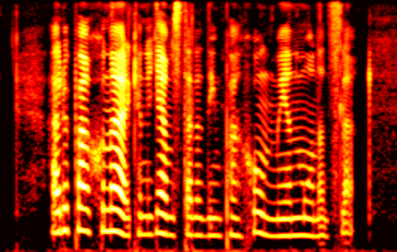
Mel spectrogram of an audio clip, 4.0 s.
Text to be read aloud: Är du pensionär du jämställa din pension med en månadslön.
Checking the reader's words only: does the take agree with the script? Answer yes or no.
no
